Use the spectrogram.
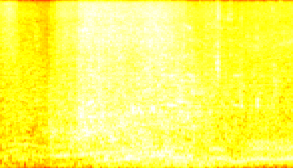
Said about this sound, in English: As the graying elderly man who's carrying a white and ginger cat in a leather holdall locks up, Edgar rattles past in his pest control truck.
